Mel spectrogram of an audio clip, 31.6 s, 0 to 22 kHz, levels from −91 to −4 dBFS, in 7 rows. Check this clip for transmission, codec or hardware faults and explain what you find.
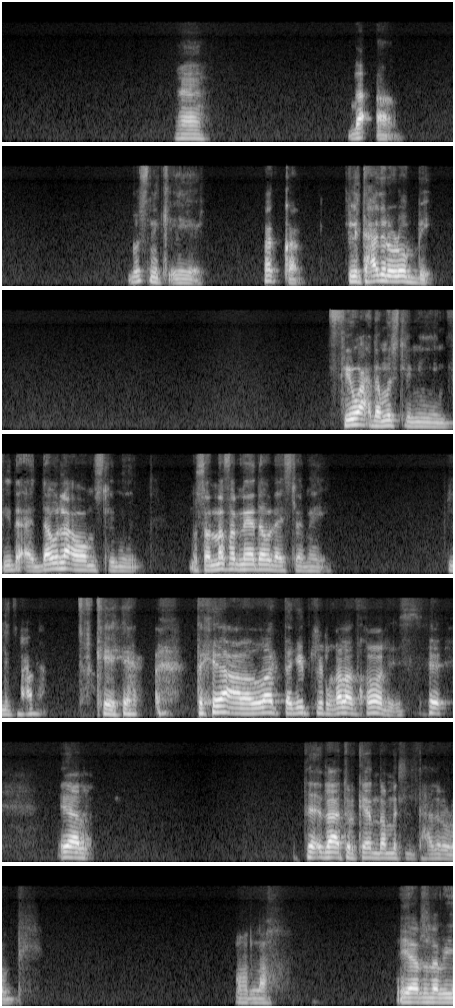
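Nothing faulty can be heard anywhere in this recording.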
